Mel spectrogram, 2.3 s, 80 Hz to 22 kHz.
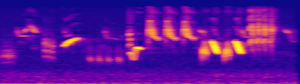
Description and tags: Bird Cherp 42
Field recording from 2019 All natural bird sounds.
Bird, Field-Recording, Foley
